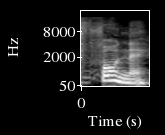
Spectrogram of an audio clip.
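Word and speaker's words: fáinne: And the Irish for a ring is faune, I think, F-A-I-N-N-E. My Irish pronunciation is legendary for its terribleness, but that means a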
